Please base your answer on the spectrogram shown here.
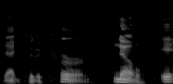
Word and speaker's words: Ngo: No, it's just no. I know it's spelled NGO. Is it no? It's just no.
